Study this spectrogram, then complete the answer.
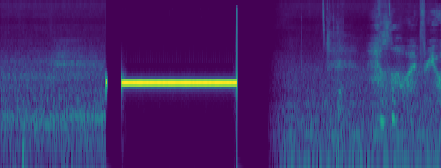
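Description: A single long steady electronic beep tone, loud and clean, lasting about a second and a half, with a muffled voice murmuring before it and soft talk starting again after a short silence.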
